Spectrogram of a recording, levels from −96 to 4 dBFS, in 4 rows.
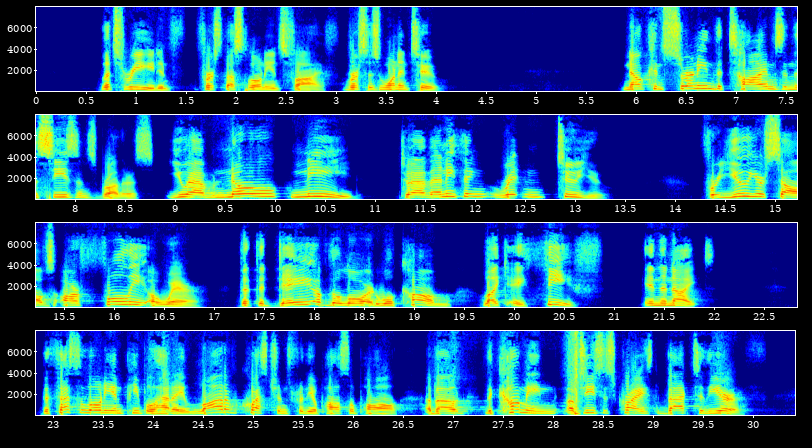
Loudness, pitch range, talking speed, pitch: -20 LUFS, 180-235 Hz, 140 wpm, 205 Hz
